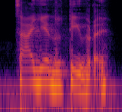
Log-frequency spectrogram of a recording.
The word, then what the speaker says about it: Salle du Tibre: Is it Salle or Celle? Salle du Tibre. If I understand... Huh? Salle du Tibre. Like that? Did I say it right? Okay, Celine says that I said it right.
